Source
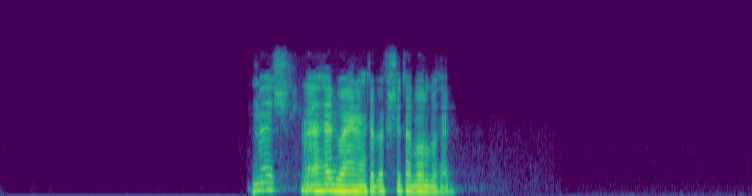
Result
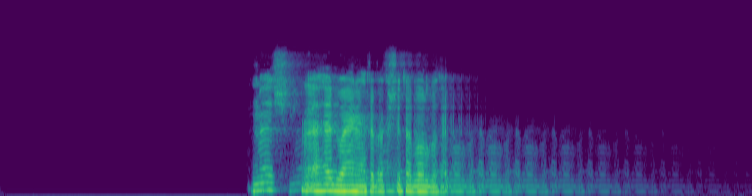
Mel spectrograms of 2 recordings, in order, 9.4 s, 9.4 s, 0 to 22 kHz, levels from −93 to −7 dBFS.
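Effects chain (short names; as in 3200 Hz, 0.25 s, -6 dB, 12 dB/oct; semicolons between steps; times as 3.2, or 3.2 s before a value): bell 4100 Hz +7 dB 0.21 oct; split-band echo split 1100 Hz, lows 0.455 s, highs 0.1 s, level -15 dB; gain -6.5 dB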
